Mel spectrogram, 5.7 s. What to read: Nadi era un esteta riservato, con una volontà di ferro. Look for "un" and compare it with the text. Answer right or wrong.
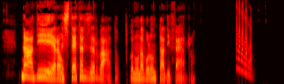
wrong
